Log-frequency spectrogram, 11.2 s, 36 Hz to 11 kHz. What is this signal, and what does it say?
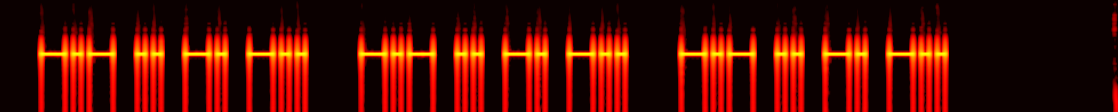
Morse code, heard as a keyed tone, about 15 wpm, 700 Hz. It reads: KIND KIND KIND
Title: Top 500 Words Repeated 15wpm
